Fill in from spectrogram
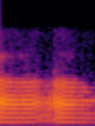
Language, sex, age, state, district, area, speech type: Assamese, male, 30-45, Assam, Majuli, urban, conversation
